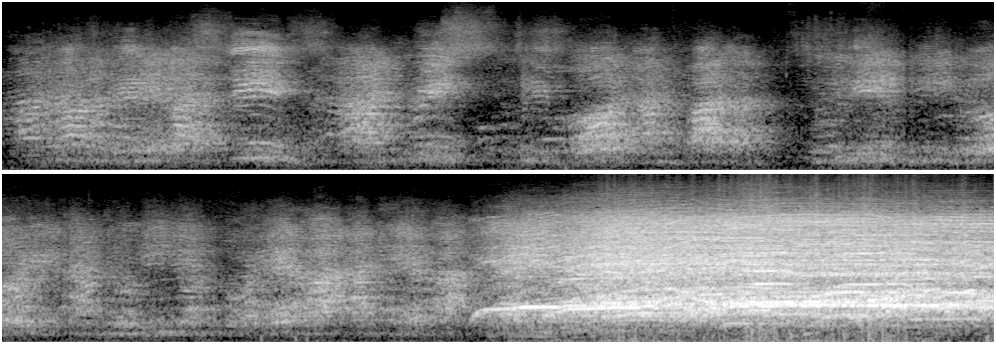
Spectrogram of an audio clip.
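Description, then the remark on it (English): An audience's mixed voices call out unevenly, then erupt into loud, sustained screaming and cheering that fills the last few seconds, overwhelming. “Those who didn't scream, I forgive you.”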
